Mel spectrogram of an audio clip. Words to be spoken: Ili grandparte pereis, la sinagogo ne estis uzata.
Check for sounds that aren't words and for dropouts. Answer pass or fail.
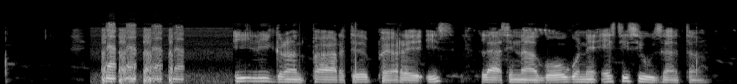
fail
